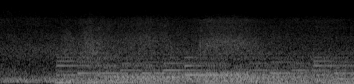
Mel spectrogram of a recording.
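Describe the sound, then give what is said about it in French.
Ocean waves break and roll onto the shore in a steady, full wash of surf, with swells rising twice as the water crashes and hisses. No one speaks. “Les vagues déferlent en rouleaux.”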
